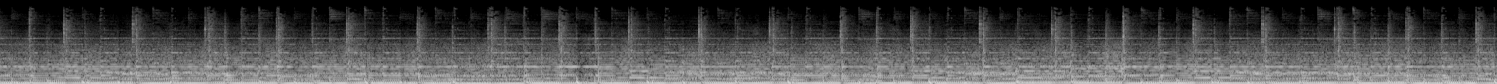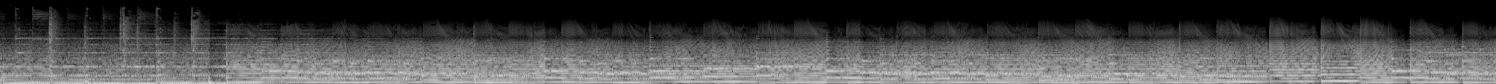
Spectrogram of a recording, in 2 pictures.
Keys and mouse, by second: 3.5 KP_Enter, 7.5-8.0 right drag, 9.3 middle click, 9.9 middle click, 10.5-11.7 middle drag, 14.0 alt+z, 14.9-15.4 shift+middle drag, 16.2 1, 19.7-21.3 drag, 24.1 click, 27.9 click.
